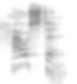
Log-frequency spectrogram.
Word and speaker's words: Houston: towards your south just by a bit it's pronounced houston that is the county in warner robins and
